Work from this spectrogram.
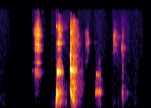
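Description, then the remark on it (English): A sharp sneeze bursts out in a quick double explosion, followed by a few soft breathy sniffs and catches of breath. No one talks. “Bless you.”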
